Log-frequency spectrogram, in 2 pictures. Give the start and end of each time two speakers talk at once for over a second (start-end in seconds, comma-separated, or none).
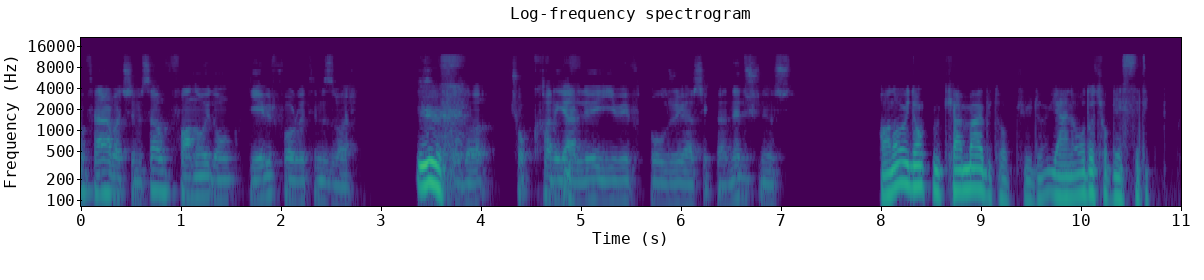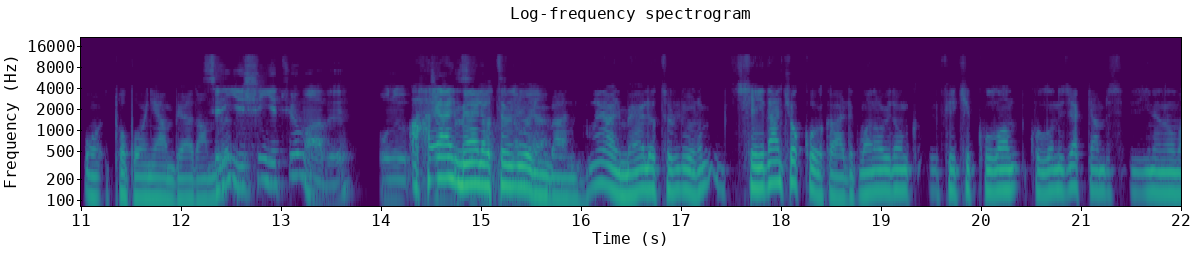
14.3-15.8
